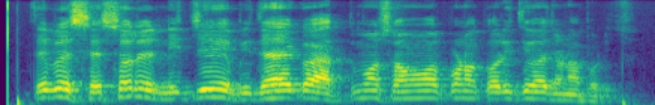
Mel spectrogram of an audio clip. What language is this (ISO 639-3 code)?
ori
